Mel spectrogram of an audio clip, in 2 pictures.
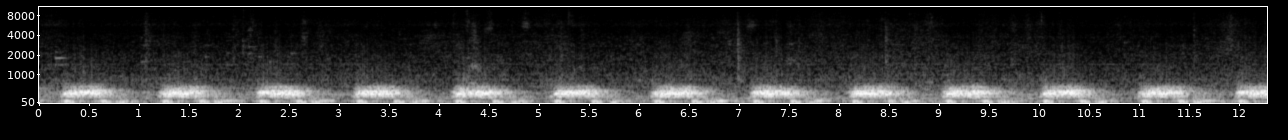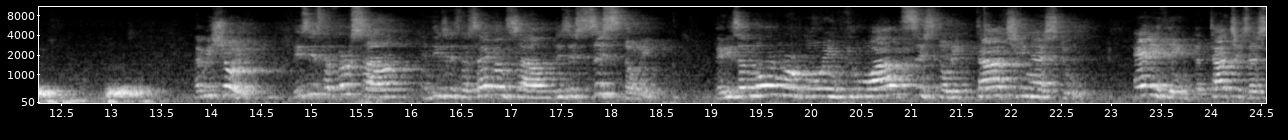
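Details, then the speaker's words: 75-year-old man, short of breath, with congestive heart failure and an enlarged heart: heart sounds about 60 a minute with a long, harsh systolic murmur reaching S2, an S3 and a diastolic rumble; mitral regurgitation. "when you have a humongous heart your mitro valve gets leaky you get mro recitation that's a lot of noise"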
